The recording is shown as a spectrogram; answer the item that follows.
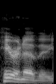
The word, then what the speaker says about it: Hironobu: Is it Hironobu? – Hironobu, yeah. – Sakaguchi, yeah.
